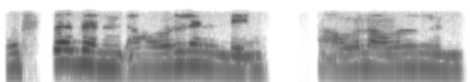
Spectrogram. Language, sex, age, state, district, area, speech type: Telugu, female, 18-30, Andhra Pradesh, Vizianagaram, rural, conversation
